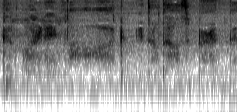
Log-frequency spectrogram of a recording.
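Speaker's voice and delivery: hushed, very quiet, secretive whisper. Vlogger greeting viewers in the morning while someone showers, whispering. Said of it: "I have to whisper because he's in the shower".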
